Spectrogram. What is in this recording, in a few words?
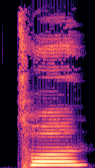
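"cun", pinyin, first tone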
